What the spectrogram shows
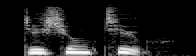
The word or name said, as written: DISJUNKTIVT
